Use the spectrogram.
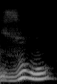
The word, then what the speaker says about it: Zourou: Donc tu es au Théâtre de l'Œuvre avec Zourou, que je prononce bien, Oui, très bien.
